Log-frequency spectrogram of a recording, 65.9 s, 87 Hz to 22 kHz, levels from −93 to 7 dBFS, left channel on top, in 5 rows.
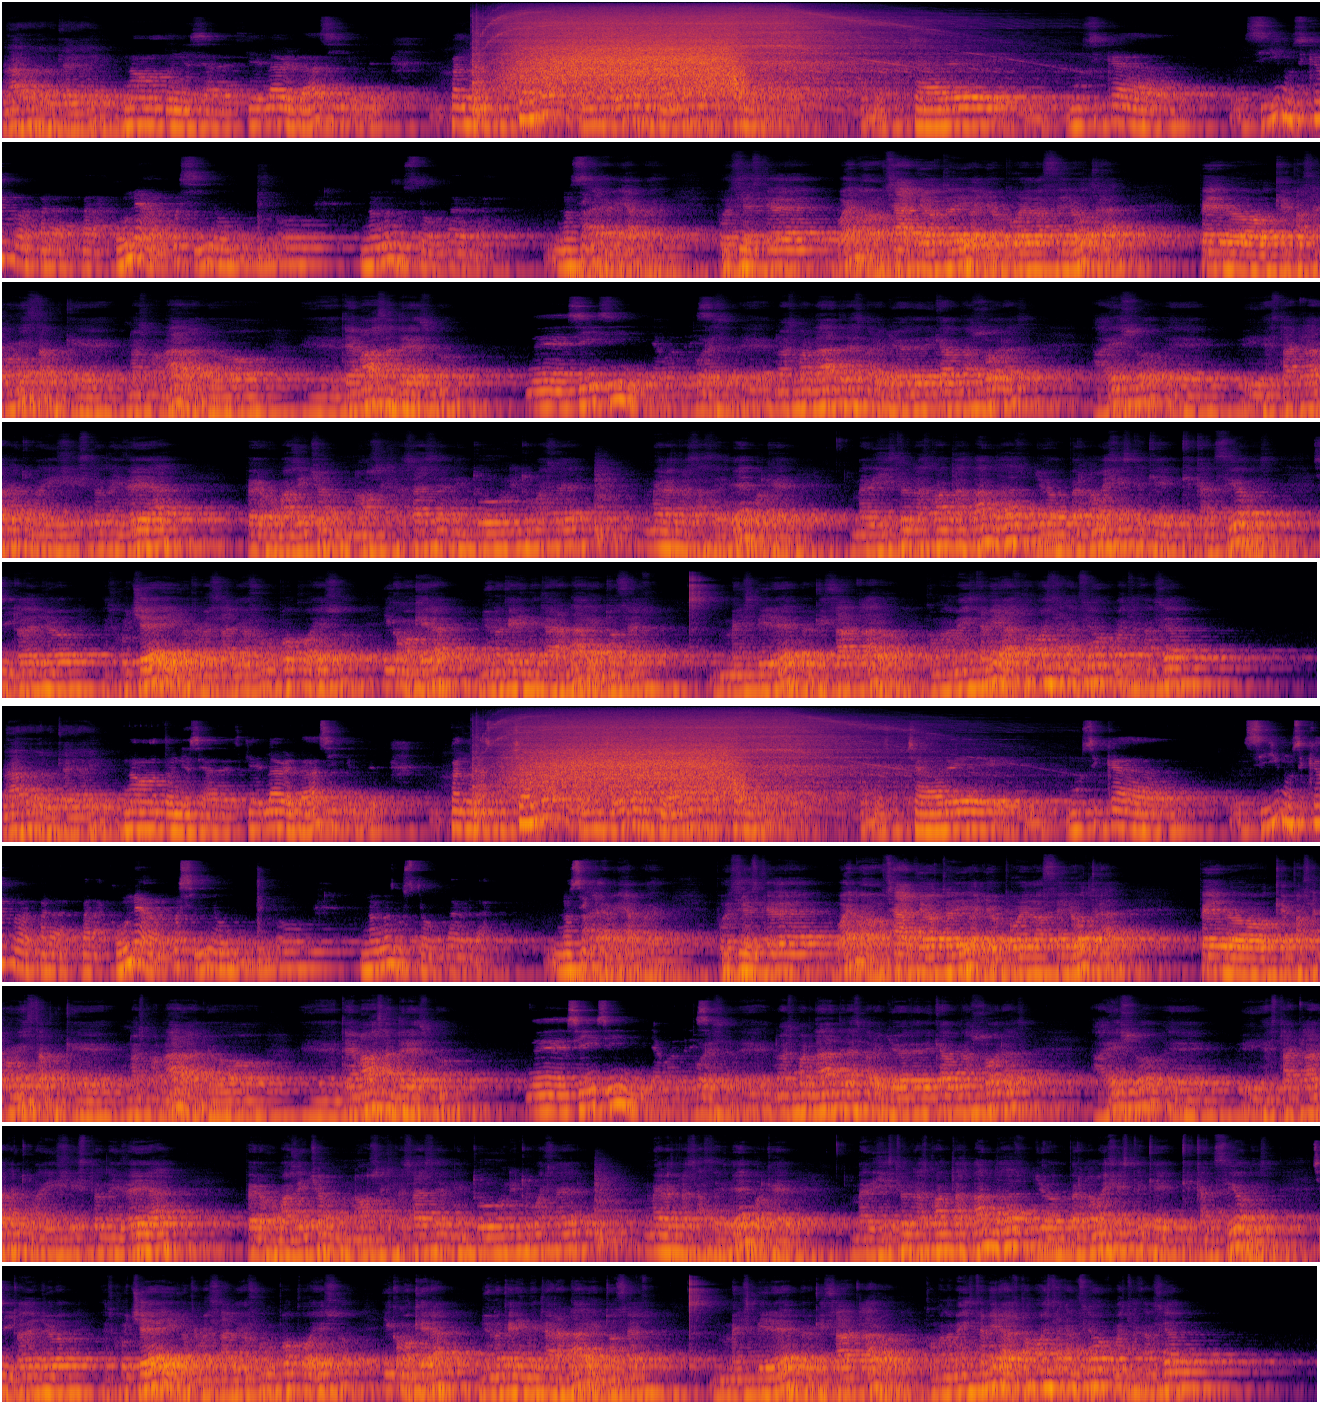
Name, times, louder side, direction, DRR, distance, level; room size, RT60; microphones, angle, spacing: voice 1, 0.0-1.0 18.9-19.8 20.3-24.4 25.2-28.9 29.4-30.9 33.1-36.6 37.3-38.4 38.7-41.2 42.0-47.5 48.0-52.2 52.7-56.2 56.5-59.2 59.8-64.5, right 1 dB, 25° right, -3 dB, 4.3 m, -27 dB
voice 2, 1.1-8.1 8.6-11.9 12.3-16.2 16.8-18.1 18.6-19.2 20.4-20.8 31.6-33.8 52.7-52.9, right 1 dB, 75° right, 5 dB, 1.1 m, -29 dB
Domestic sounds home sounds, 4.7-9.5, left 4 dB, 20° left, 0.6 m, -24 dB
14.0 x 12.0 x 5.4 m, 2.3 s
head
